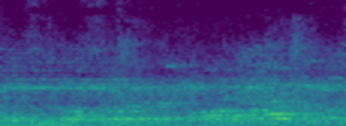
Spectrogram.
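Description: Indistinct children's voices chattering in a classroom.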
